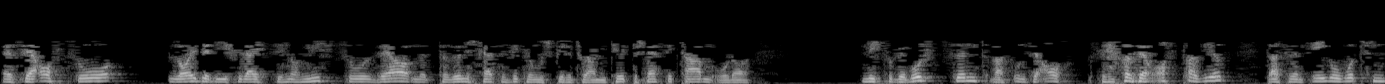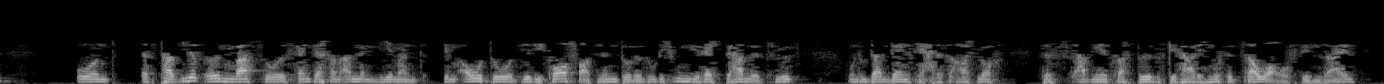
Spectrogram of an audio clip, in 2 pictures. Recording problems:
garbled, watery; badly; nothing above 2.5 kHz

